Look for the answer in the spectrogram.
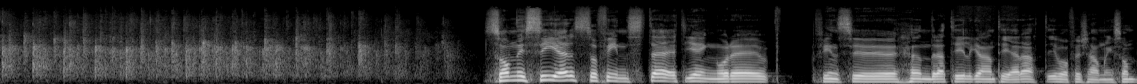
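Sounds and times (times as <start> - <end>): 
audience clapping: 0.0 - 4.8
speech: 4.9 - 11.3.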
